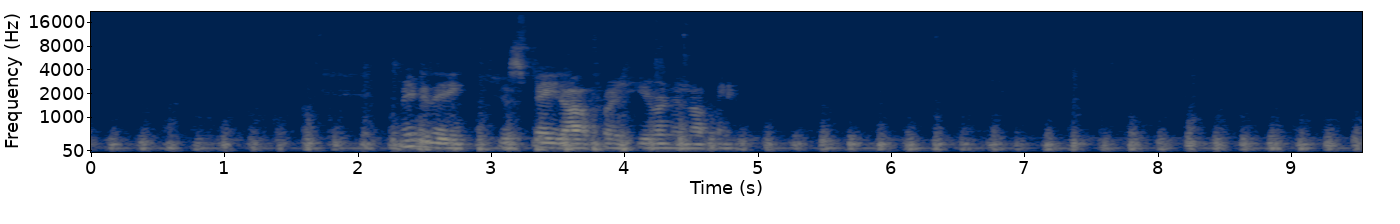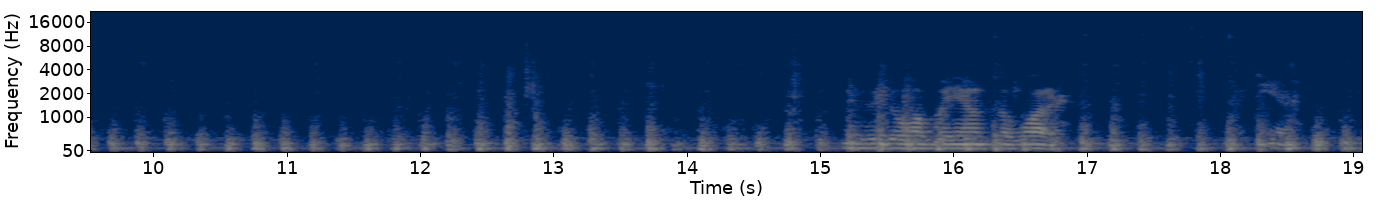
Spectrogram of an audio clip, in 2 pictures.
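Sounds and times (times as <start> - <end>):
paint brush dabbing soft taps: 0.0 - 9.5, 10.5 - 19.0.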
